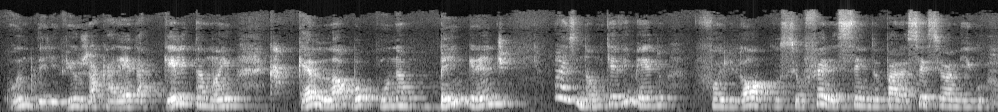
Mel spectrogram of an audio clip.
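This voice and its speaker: A woman teacher with a Brazilian accent telling a story to young children, expressive and asking them questions. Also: mid-range voice, normal speed. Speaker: preschool teacher. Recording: echoey room, mic far off.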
